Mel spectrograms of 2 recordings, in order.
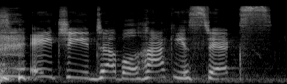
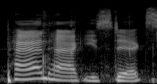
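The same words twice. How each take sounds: First: Put-on Minnesotan accent. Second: Put-on Minnesotan accent, slow. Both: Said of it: "unleash their worst Minnesotan accents".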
